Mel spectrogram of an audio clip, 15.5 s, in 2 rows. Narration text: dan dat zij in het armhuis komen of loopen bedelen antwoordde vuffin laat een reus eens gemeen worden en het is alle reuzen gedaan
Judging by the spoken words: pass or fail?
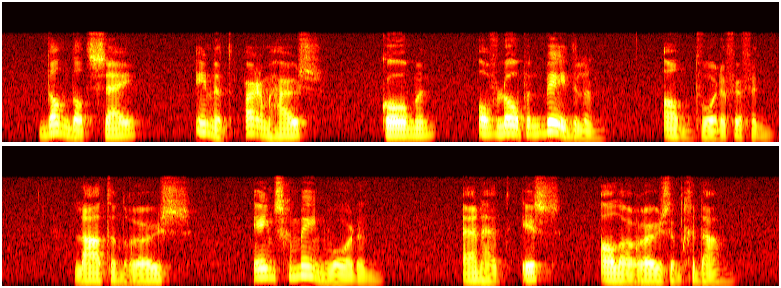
pass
